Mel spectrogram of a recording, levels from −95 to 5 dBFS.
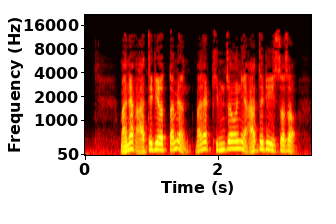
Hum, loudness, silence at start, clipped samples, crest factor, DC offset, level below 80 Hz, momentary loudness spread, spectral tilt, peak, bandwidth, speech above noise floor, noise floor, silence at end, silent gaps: none; -21 LUFS; 0.55 s; under 0.1%; 16 dB; under 0.1%; -54 dBFS; 6 LU; -7 dB/octave; -4 dBFS; 13.5 kHz; 34 dB; -54 dBFS; 0.25 s; none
